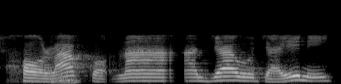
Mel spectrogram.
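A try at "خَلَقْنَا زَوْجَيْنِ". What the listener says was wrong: Tuh, itu udah bagus. Cuma nadanya nggak ada apa di situ, Bapak. Khalaqna khalaqna zaujaini zaujaini.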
